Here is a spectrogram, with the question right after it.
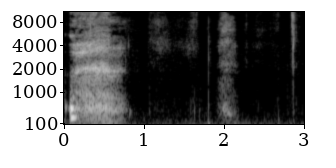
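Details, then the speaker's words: One loud explosive sneeze followed by quiet sniffing and breathing; the person says they get sniffly and sneezy when it rains. Sneezing. "um raining all night and um it's typically when it rains [Applause] clearly when it rains I do tend to get quite um sniffly Sneezy"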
